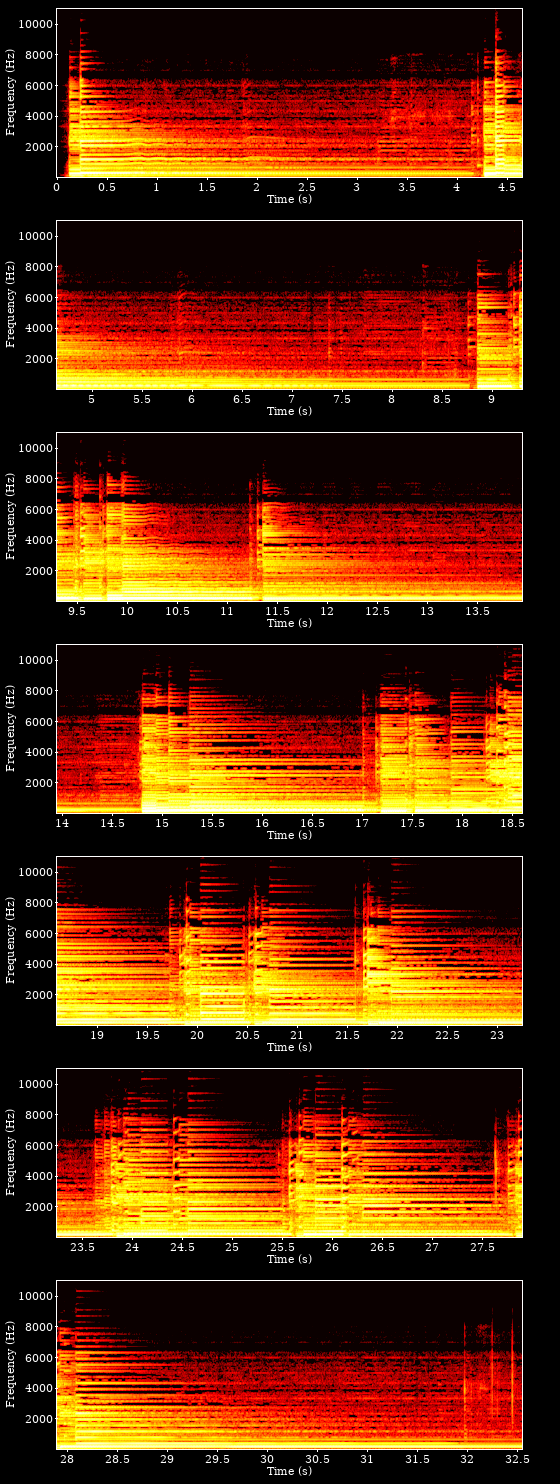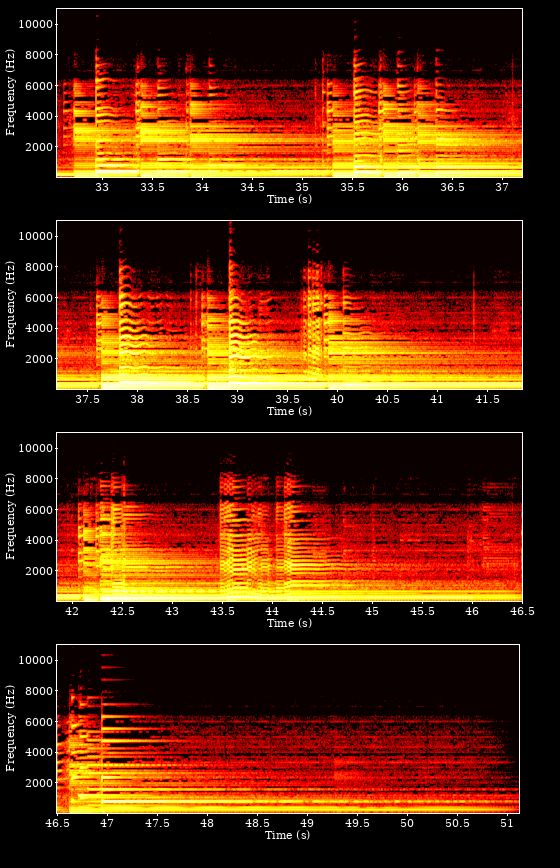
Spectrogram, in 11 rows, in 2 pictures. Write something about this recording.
Clean Guitar #34 - Oriental
Acoustic, Acoustic-Guitar, Ambient, Arabic, Atmosphere, Background, Calm, Chill, Cinematic, Clean, Electric, Electric-Guitar, Fantasy, Film, Guitar, Indian, Instrumental, Medieval, Melancholic, Melody, Middle-Eastern, Minimal, Mood, Movie, Music, Oriental, Slow, Solo, Solo-Guitar, Soundtrack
